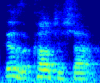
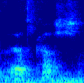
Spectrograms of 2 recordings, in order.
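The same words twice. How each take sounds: First: Said in the usual way. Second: Whispered, half to herself; repeating the culture shock in a whisper; whispered aside. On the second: Real, not acted. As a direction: breathe it out under the breath. Repeated under her breath.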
